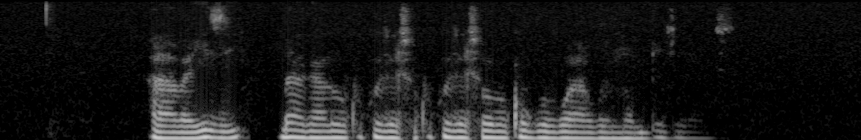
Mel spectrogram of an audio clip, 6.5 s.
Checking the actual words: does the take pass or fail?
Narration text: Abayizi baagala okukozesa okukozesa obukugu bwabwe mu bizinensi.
pass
